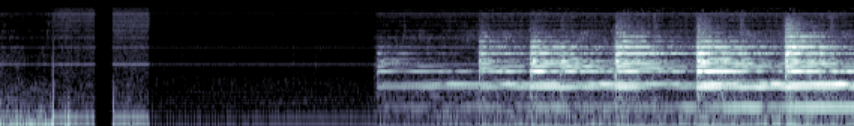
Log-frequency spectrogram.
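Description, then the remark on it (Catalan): The church bells of the cathedral of Girona ring out loudly after a brief near-silence, with repeated resonant strikes overlapping in a rich, sustained peal that builds and rings on continuously. “a la sintonia de la veu del campanar, avui dedicat al campanar de la catedral de Girona”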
